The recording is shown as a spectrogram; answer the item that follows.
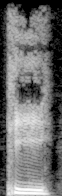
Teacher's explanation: we say P, we aspirate it, right? P like you're breathing when you say it.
